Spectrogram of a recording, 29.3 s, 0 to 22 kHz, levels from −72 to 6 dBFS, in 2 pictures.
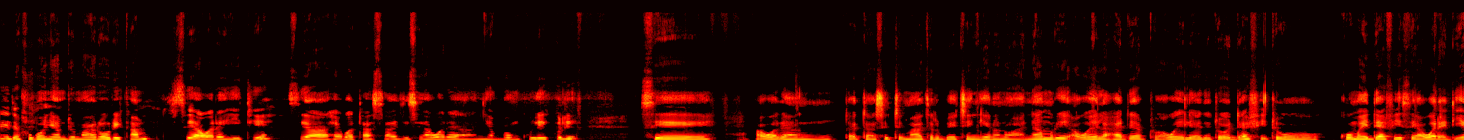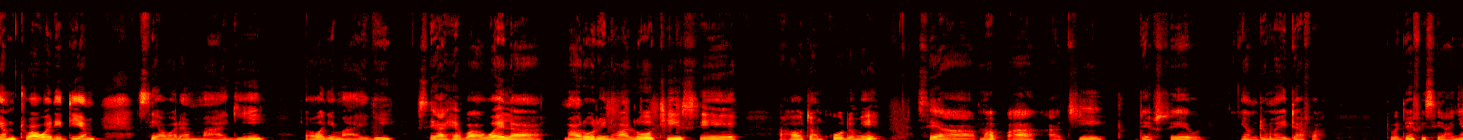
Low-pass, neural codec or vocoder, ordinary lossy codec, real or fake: none; none; none; real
